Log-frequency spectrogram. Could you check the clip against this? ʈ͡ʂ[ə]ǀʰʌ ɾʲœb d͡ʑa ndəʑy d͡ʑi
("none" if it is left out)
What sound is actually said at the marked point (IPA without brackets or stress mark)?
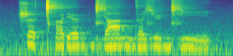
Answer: ə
